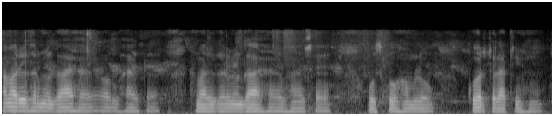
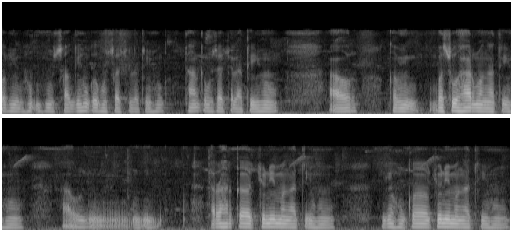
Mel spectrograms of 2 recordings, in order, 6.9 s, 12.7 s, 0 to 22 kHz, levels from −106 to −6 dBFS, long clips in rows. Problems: constant background noise, continuous background conversations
